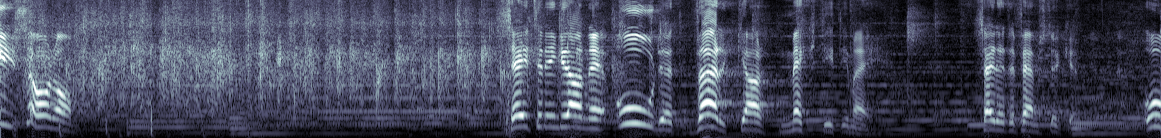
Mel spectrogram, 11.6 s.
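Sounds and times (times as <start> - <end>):
speech: 0.0 - 1.4, 5.1 - 8.8, 9.8 - 11.6
audience applause: 0.0 - 6.7
low sustained keyboard chords: 0.0 - 11.6.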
